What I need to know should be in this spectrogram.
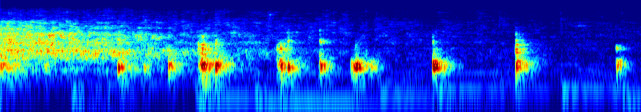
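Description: A wooden spoon scrapes and taps against a metal pan.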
